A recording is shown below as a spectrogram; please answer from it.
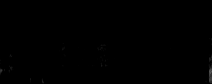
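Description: Near silence: faint background hiss with a couple of faint low thumps about half a second in.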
